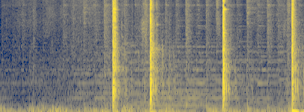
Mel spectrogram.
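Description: A hammer knocking on a wooden utility pole, four sharp strikes at uneven spacing with the last the loudest. The strikes give a bright tone, which the tester reads as the wood being in good condition.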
